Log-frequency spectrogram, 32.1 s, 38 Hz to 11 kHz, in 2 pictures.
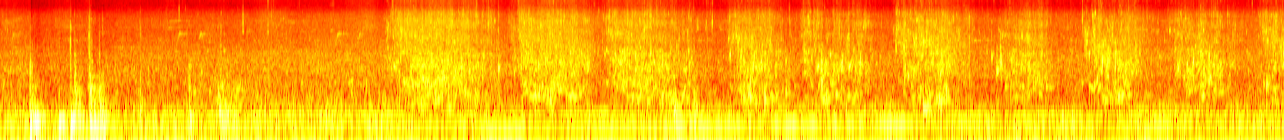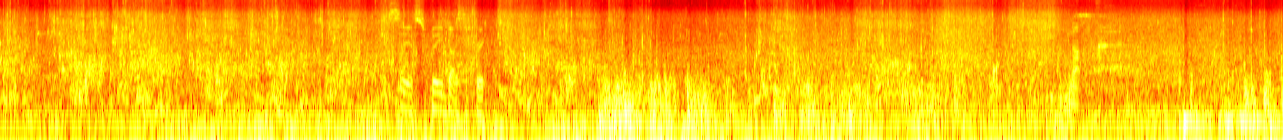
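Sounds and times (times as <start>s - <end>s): kayak paddle splashing: 0.0s - 32.0s
rushing creek water: 0.0s - 32.0s.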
